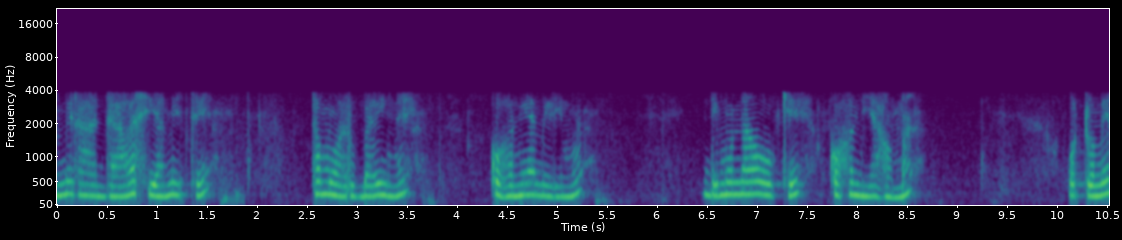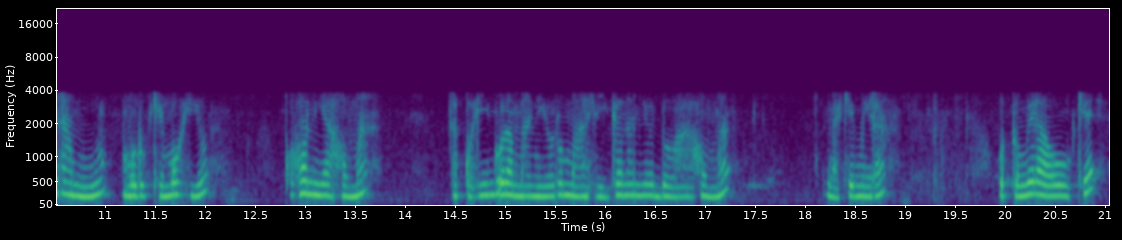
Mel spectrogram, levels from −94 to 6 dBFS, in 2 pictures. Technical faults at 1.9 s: AMR narrowband mobile codec; AMR bit errors

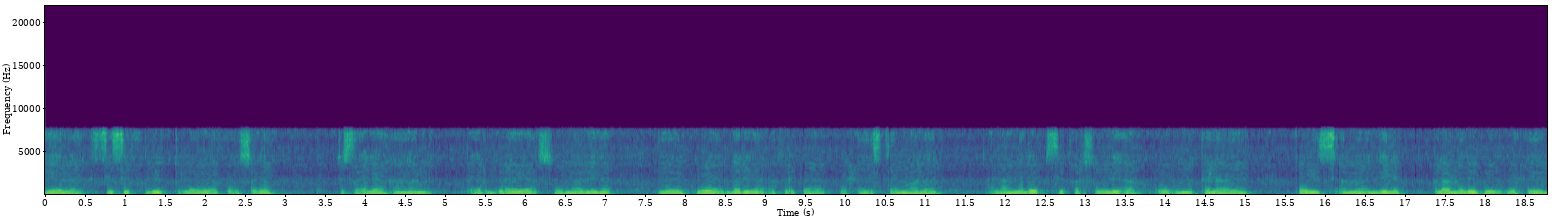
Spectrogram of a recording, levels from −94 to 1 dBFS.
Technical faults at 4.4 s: Speex codec

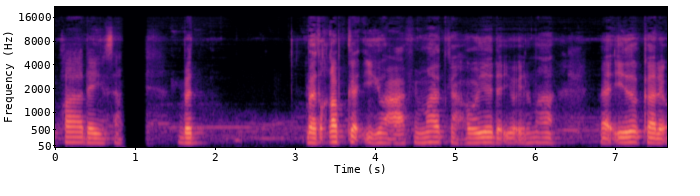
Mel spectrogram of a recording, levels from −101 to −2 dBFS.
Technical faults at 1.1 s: long network dropout

